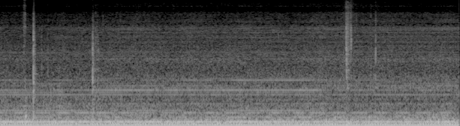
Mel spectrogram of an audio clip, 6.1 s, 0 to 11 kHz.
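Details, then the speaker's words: 2018 Trane package AC unit whose evaporator coil froze solid; blower gives deep rumbling air rush with strained sucking undertone, struggling for return air, high static suspected from dirty filter or possibly collapsed return duct. "huh yeah you hear that let's listen to that that thing is struggling to find some air on the return side"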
